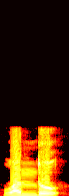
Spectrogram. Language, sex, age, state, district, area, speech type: Kannada, male, 18-30, Karnataka, Bidar, rural, read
